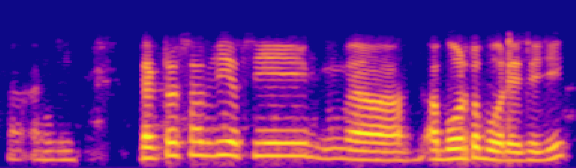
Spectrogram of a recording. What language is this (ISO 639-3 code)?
pan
